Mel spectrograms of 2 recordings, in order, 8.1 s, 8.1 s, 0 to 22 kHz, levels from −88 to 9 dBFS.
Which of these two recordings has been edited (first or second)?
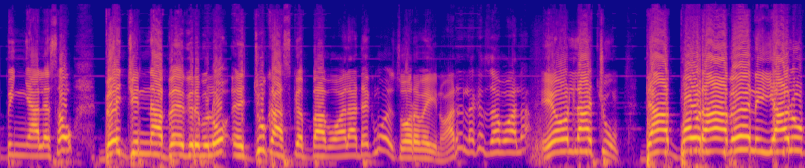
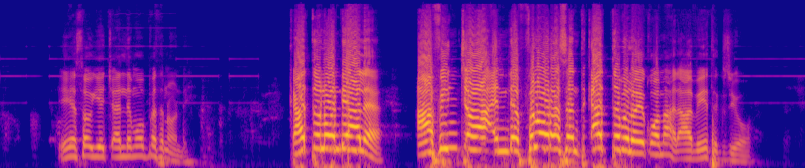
first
